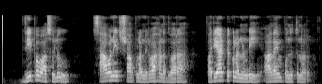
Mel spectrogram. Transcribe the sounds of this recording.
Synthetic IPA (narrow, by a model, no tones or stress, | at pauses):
ʋiːpɐʋaːsulu | saːʋɐniːɾʃaːpulɐniɾʋaːɦɐnɐd̪ʋaːɾaː | pɐɾjaːʈɐkulɐnuɳɖiaːd̪aːjɐmpond̪ut̪unːaːɾu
